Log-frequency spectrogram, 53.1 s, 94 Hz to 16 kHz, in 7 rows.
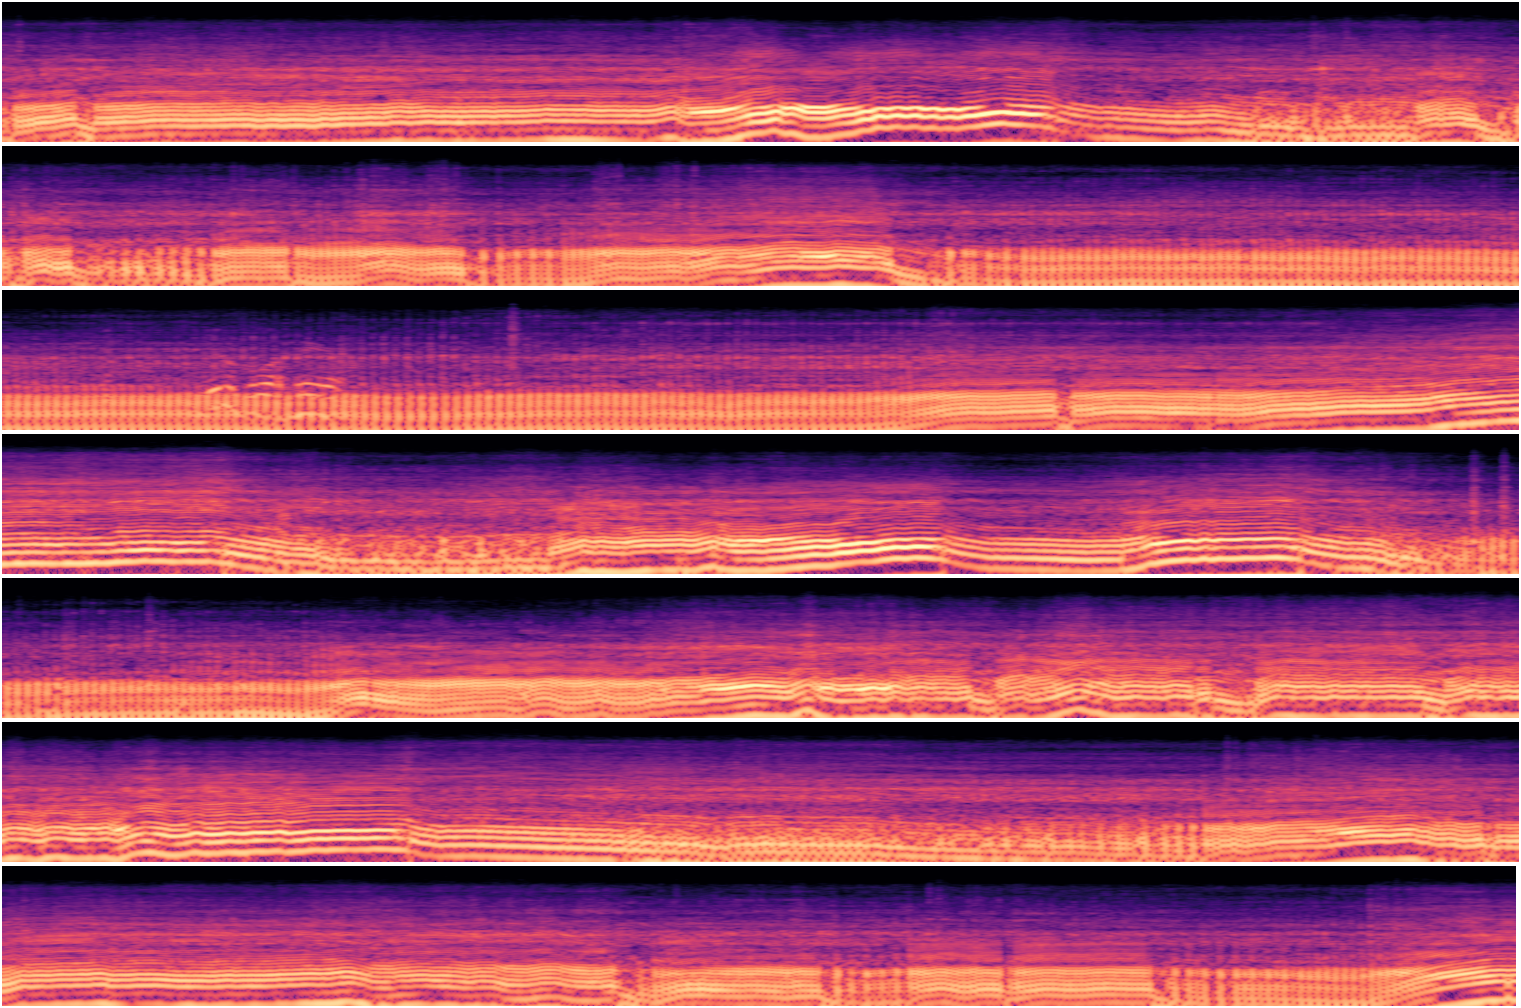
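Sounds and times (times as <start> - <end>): car engine revving: 32.2 - 43.0.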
